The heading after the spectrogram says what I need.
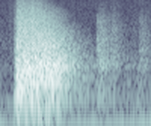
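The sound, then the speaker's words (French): A warning shot fired from a gun: one loud, sharp crack with a quickly decaying tail, followed by two fainter bursts. “Coup de semonce.”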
